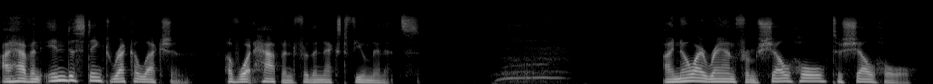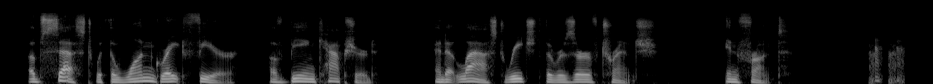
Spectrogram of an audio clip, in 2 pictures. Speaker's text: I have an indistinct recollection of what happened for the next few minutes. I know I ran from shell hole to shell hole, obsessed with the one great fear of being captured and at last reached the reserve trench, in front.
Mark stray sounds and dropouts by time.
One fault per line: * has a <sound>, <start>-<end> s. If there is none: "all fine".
* has a breath, 4.9-5.9 s
* has a laugh, 18.0-18.4 s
